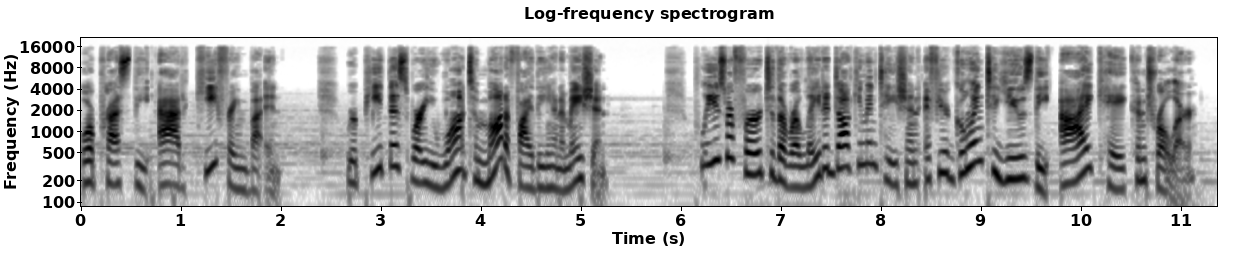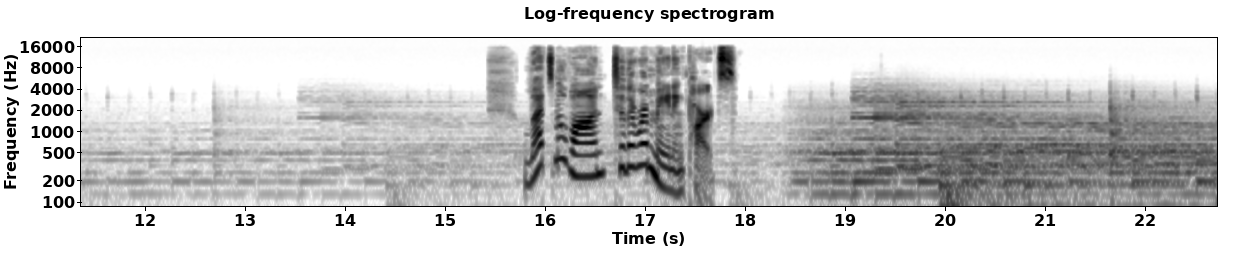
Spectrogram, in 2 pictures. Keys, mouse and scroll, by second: 3.0 click, 5.5 click, 8.6 right click, 10.4 click, 17.6 click, 20.9 click.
